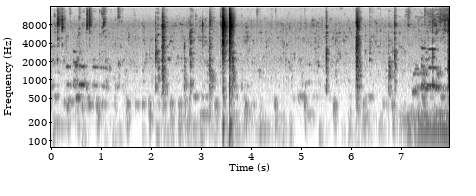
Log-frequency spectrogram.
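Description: Kitchen knife knocking and clicking on a cutting board as vegetables are sliced by hand: irregular strokes, with two louder knocks about three and a half seconds in.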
